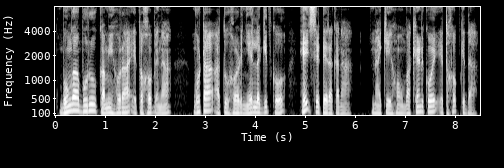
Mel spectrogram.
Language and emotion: Santali, neutral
